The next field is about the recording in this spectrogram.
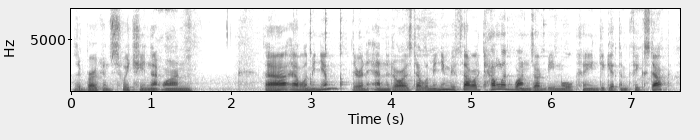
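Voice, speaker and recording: A man's voice: medium pitch, fairly quick, dark tone. A man hosting a casual unboxing video, thinking aloud in a matter-of-fact way as he sorts through items. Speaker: video host, e-waste recycler and reseller. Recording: noticeable background noise with clicks.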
